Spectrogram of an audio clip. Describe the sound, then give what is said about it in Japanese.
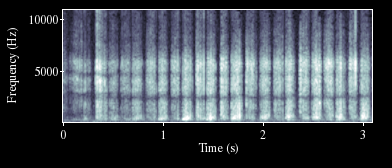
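A polishing rub smooths fine unevenness on a surface: many faint, even strokes repeat in a steady back-and-forth rhythm, with no talk. “細かいデコボコが滑らかになるようにゆっくりと磨いていきます。スリスリスリスリ、”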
